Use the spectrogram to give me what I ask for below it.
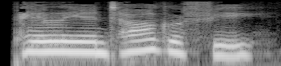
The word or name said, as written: paleontography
